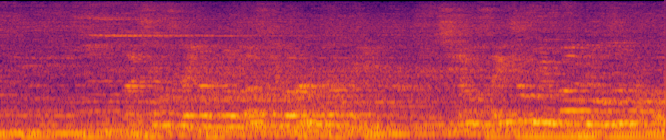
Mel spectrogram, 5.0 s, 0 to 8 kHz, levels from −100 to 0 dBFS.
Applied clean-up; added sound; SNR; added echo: none; none; none; reverberation time 1.3 s.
